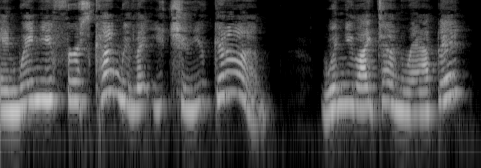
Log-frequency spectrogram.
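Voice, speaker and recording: A woman does a squeaky, put-on character voice, high in pitch with very wide pitch swings. She speaks at a moderate pace. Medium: read story. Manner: sugary-sweet.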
